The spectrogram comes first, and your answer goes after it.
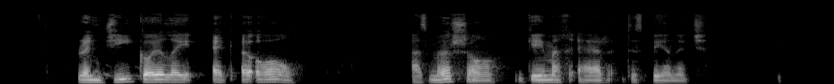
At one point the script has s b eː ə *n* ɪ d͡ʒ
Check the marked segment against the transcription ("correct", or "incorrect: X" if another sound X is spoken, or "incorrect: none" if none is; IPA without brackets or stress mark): correct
